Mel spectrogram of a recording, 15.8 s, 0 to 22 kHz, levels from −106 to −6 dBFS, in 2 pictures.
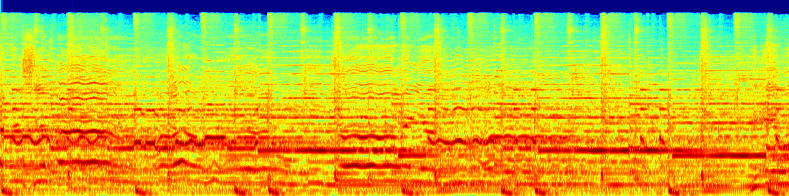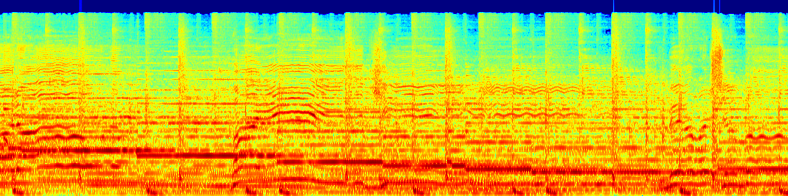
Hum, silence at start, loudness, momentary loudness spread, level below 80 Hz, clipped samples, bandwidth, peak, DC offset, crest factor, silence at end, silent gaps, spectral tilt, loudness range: none; 0 s; -9 LUFS; 3 LU; -26 dBFS; under 0.1%; 17 kHz; 0 dBFS; under 0.1%; 10 dB; 0 s; none; -4 dB/octave; 2 LU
